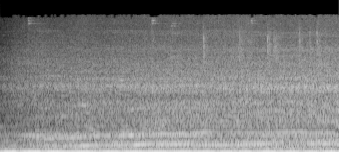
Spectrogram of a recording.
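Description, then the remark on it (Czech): A heavy excavator or tractor engine drones steadily, its low rumble constant with a faint rising whine as it works to tension a pumpkin-throwing catapult, no voices over it. “Lidské síly by na to pochopitelně nestačily, takže Výraznou pomocí jsou tady různé bagry a traktory.”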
